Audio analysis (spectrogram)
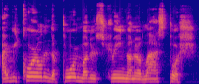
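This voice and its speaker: A haunted old doctor, played by a man, gives grave testimony in an audio drama. His delivery is slow and deliberate, with a bright, forceful edge to the voice and plenty of pauses. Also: mid-range voice, lightly acted. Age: older. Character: elderly doctor haunted by a grim memory. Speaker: retired obstetrician being interviewed.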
